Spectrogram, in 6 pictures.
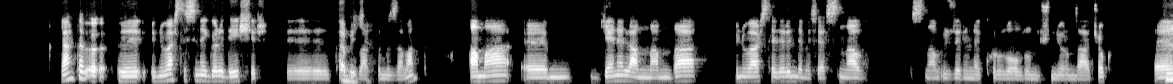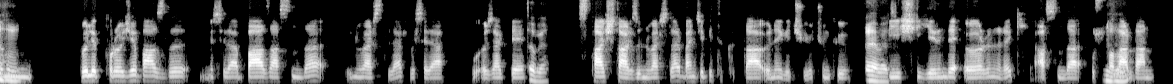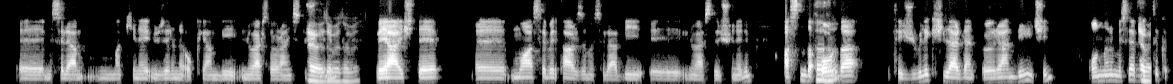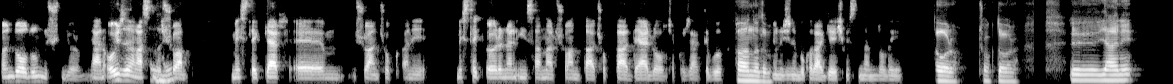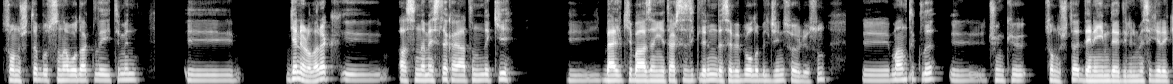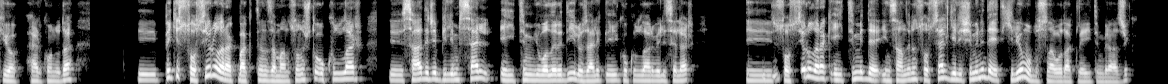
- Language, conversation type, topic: Turkish, podcast, Sınav odaklı eğitim hakkında ne düşünüyorsun?
- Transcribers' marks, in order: tapping; other background noise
